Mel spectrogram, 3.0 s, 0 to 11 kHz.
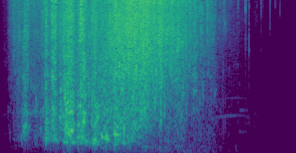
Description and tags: ice drill pull out of hole gushy splash with slush and snow nice detail2
ice drill pull out of hole gushy splash with slush and snow nice detail
hole, slush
